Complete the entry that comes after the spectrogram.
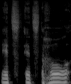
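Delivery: ordinary talk, nothing marked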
